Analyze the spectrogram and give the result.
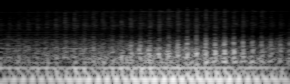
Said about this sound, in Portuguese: Quando o helicóptero pousa no mesmo lugar e aparentemente estava tudo tranquilo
